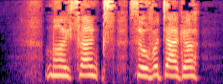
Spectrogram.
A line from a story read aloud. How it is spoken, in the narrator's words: Perrin gasped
